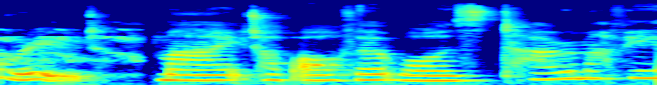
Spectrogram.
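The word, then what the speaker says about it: Tahereh Mafi: my top author was Tara Mafi I think is how you pronounce it the author of the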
